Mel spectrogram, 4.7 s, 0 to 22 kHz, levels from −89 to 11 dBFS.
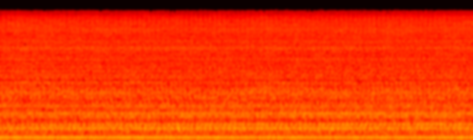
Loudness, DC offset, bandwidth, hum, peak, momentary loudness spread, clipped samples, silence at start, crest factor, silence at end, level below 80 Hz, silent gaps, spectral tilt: -22 LUFS; under 0.1%; 16.5 kHz; none; -10 dBFS; 0 LU; under 0.1%; 0 s; 14 dB; 0 s; -42 dBFS; none; -2.5 dB/octave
